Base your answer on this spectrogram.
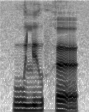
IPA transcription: ulʲuhœ

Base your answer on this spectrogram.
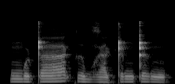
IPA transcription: mo˨˩ʈaː˧˥kə˨˩w ɣa˨˩˨jʈə˧ŋ ʈə˨˩ŋ

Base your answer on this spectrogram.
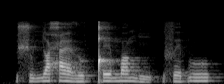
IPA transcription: ʃu˨ɲɒ˦ħæ˦˨ ðu˨ ǃe˦ mɒ˦ŋi˨ | fe˨ɓu˦

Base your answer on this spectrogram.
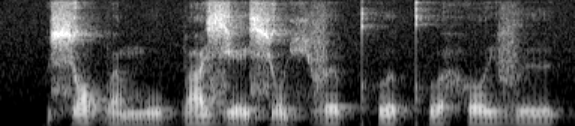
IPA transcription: ɕɔ˦bɐ˨mu˨ ba˦ʑe˨ɕo˨çvɘ˦ kʷʰɛ˦˨kʷʰɐ˦ho˦i̯vɨ˦

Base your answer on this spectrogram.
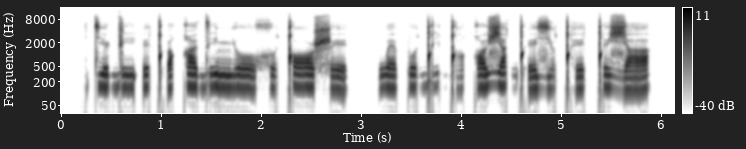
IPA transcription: tʲe ɖiʔɪ ǃʼʊqɪd̪i nʲo xʊǃɔʂe | wɛpʊɡ͡ǃi ɡ͡ǃɔquʑa ǃʼezʲɔǃʰeǃɪ ʑa

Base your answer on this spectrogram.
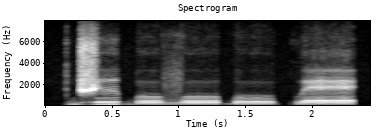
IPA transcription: d͡ʒɨ˦ɓo˨ voː˧ɓoː˨kʷɛ˦

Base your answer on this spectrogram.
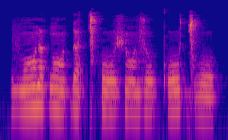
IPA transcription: vɔ̃ɾɐɠɔ̃ɗɐ ǀʰoʃɔ̃zo kʼoɡ͡ǀo

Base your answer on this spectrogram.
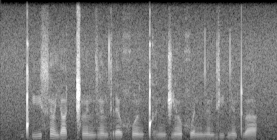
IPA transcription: ǃʼisɐ̃ja ǁə̃nzɐ̃drɛ χʷə̃ɡ͡ǃɐ nd͡ʒɐ̃χʷɐndɐ̃ didɛ̃tʷa

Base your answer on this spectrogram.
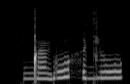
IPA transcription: ŋ͡ǃãɡohə dʲo

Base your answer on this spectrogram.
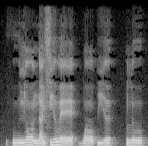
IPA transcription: huː˧ɲɔː˥˨na˧j si˧˥ə̯ʋɛː˩˧ | bɔː˧˩pi˧ə̯ | lo˧

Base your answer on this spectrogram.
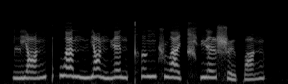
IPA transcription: ljɑ˧˥ŋpʰwa˥˧n n̪jɑ˥˧ŋɥɛ˥˩nkʰɤ˥ŋ ʂwä˥˩t͡ɕʰɥɛ˥ ʂɻ̩˨˩pɑ˦ŋ

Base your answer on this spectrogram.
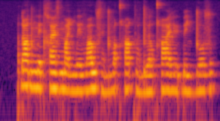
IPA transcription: ɗɑdŋ͡med χæzŋ͡mɑʎwe vɑwsæ̤dvu qʰæqɾæ̤dlul qʰælyɓeʎ doz

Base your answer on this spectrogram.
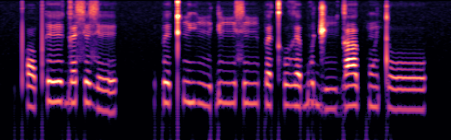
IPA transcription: pʰɔ˨pʰeː˦ɡɛ˦sɪ˦ ze˨ | pe˦kʰi˦jiː˦˨ ɗiː˦siː˦ pɛ˦kʰʊ˦ɣɛ˦ bʊ˦d͡ʒiː˨ɡaː˦ kʷĩ˦ toː˦

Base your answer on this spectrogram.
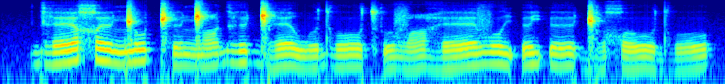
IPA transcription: ɡʱɛː˨˥χɘː˦˨ŋ͡ǁo˦˥ ǁʰɘ˩˧˩ŋ͡ǁɑ˨˥ɡʱɘ˦˥ ɡ͡ǁɛː˩˧˩wʊ˨˥dʱoː˩˧˩t͡sʼʊ˩˧˩ vɑ˩˧˩ɦɛː˨˥ vo˦˨i̯ ʔɘ˦˥jʔɘː˩˧˩ ɡ͡ǁʊ˨˥χoː˩˧˩dʱo˨˥

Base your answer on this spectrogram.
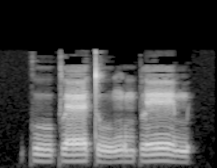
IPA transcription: kuː˧klɛː˦˥tuː˩˦ŋo˧m pleː˥˩m

